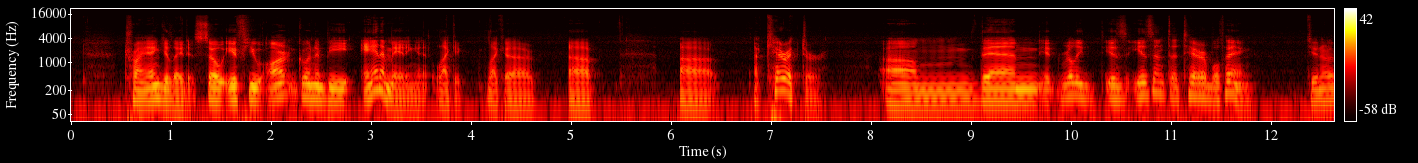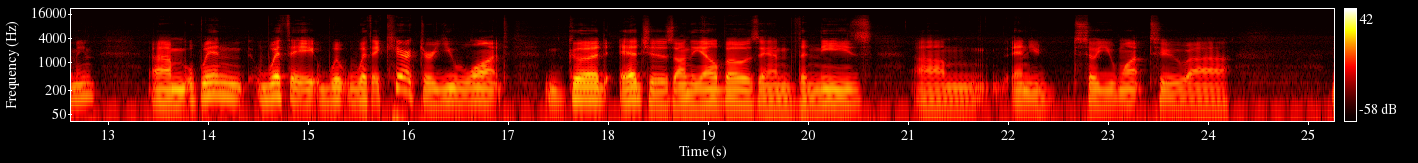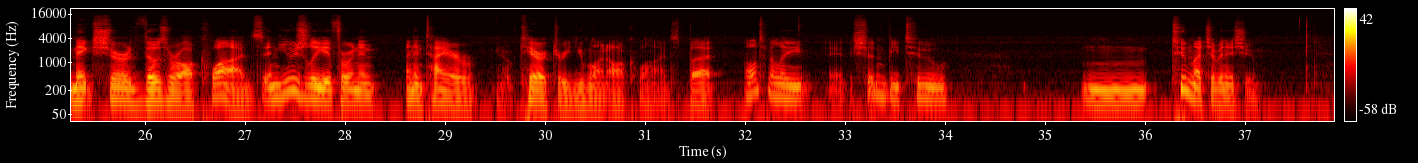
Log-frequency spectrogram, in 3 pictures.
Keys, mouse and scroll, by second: 31.8 shift+middle click, 31.8-32.2 scroll down 2, 32.6 Tab, 33.0 middle click.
